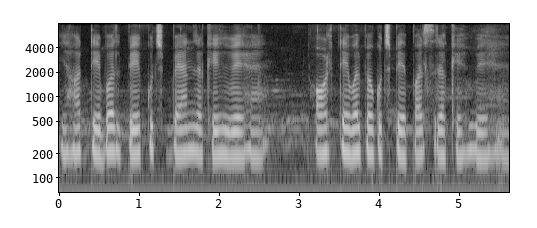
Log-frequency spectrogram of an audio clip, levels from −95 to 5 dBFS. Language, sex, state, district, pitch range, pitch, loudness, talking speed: Hindi, female, Jharkhand, Deoghar, 190-205 Hz, 195 Hz, -23 LUFS, 170 wpm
